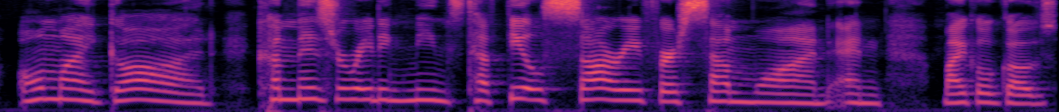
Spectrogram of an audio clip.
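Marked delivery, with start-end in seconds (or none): 0.1-4.1 put-on shout, higher. Retelling someone correcting another person's grammar: imitating a shout. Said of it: "Rob just shouts".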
